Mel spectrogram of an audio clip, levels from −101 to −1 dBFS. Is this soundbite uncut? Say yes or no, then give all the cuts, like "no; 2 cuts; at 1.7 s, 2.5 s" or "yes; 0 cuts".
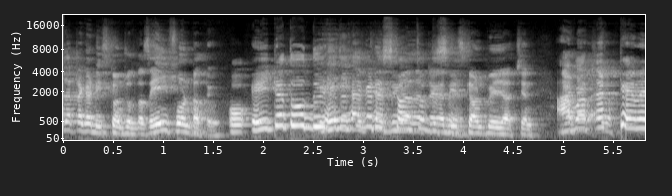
yes; 0 cuts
